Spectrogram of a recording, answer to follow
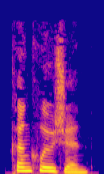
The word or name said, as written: conclusion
